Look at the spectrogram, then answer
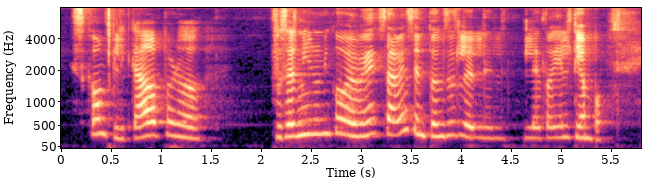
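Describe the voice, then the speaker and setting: Her loudness swinging widely, a woman with a high pitch and ordinary pitch variation speaks at a moderate pace. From Mexico, Puerto Vallarta. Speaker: dentist. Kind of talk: casual chat.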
